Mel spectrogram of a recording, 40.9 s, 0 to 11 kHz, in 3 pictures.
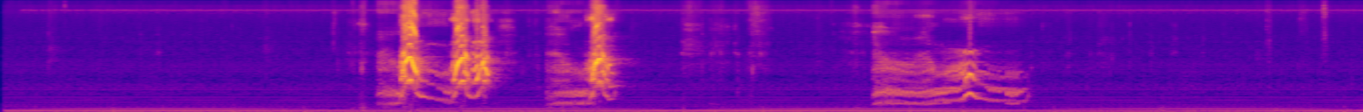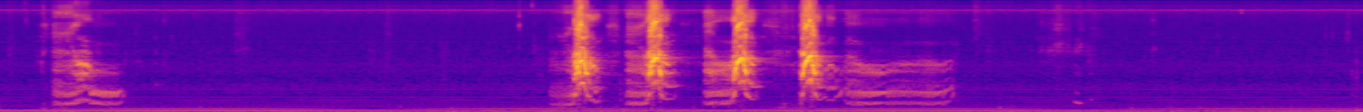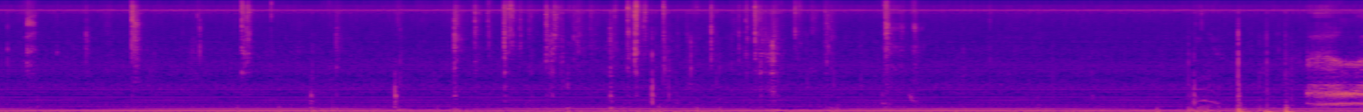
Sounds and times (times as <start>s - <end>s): Bark: 3.9s - 5.1s, 5.8s - 6.3s, 19.3s - 22.1s.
